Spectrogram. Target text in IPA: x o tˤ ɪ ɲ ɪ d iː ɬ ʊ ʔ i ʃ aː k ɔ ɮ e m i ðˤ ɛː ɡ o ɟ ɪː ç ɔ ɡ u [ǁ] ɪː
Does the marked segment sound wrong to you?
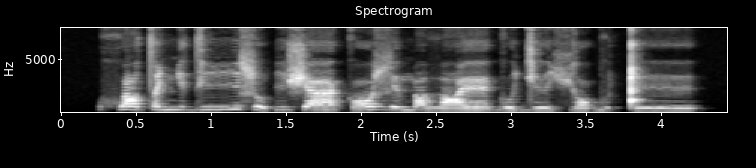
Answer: yes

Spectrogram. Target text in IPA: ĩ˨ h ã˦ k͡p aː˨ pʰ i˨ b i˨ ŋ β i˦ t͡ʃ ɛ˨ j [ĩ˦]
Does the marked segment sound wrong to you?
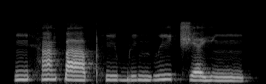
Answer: yes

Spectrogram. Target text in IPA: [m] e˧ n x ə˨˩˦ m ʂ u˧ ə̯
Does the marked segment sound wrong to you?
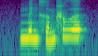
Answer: no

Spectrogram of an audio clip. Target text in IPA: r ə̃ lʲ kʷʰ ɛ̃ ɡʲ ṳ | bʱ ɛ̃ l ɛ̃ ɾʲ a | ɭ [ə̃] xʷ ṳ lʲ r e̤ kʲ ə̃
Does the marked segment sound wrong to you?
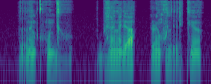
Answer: yes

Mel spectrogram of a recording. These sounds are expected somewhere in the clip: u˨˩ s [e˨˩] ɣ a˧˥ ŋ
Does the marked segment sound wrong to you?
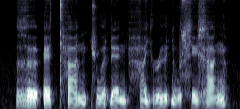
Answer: yes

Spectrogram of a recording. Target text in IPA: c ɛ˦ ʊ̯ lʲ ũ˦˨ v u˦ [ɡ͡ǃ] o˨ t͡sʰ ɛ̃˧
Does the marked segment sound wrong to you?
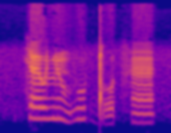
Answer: no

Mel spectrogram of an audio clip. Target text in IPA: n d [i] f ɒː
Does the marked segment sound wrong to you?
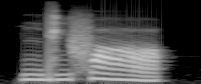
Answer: no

